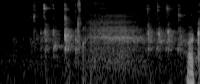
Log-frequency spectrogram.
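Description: Typing on a computer keyboard: a quick, uneven run of key clicks that begins about a third of a second in.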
